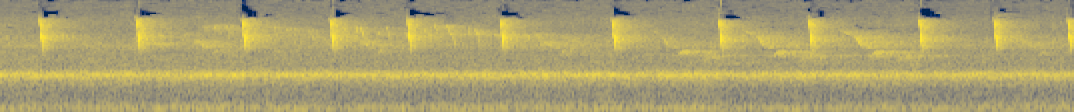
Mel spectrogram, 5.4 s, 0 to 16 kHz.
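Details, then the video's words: Periodical cicadas in 2021, emerged after 17 years underground, hold a steady, even mid-pitched drone throughout, while a bird's sharp, high, falling chirps repeat about twice a second over it. "SOUND OF CICADAS 2021"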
